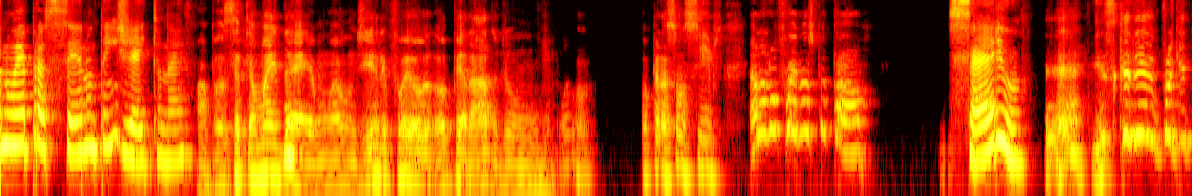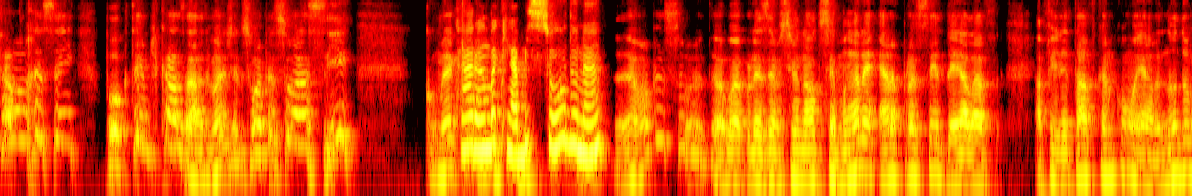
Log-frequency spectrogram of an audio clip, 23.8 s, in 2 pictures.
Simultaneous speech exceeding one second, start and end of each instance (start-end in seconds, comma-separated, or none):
none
